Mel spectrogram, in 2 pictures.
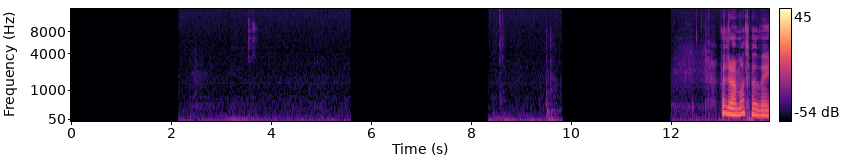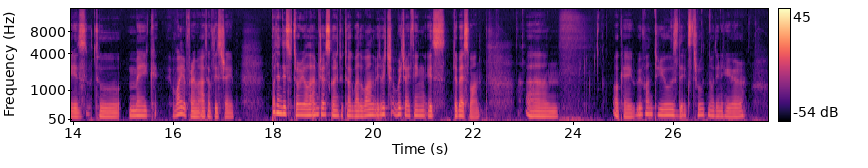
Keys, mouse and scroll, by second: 6.7-7.4 scroll down 2, 7.4-8.5 shift+middle drag, 8.5 a, 10.2 click.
